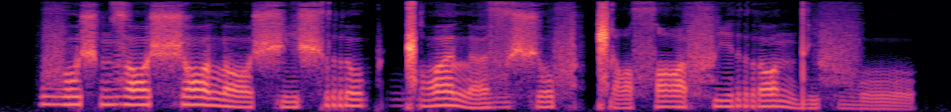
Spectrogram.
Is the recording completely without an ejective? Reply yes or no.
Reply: yes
